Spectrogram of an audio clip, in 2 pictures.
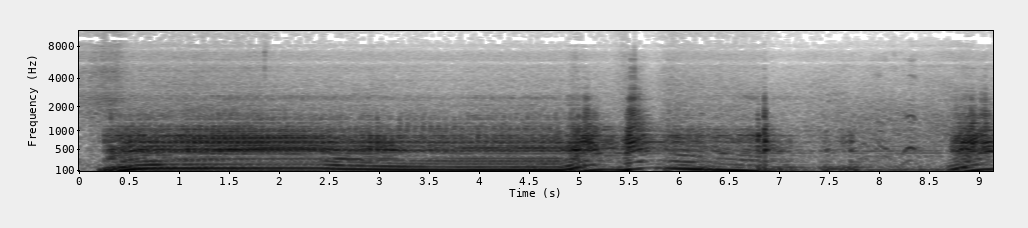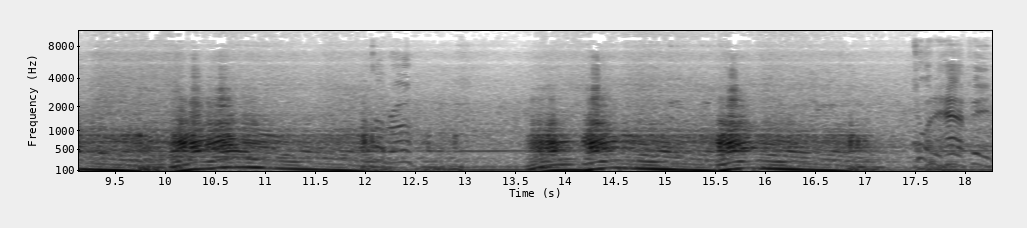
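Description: A straight-piped 2021 Subaru WRX turbo exhaust, loud and close, with a sustained high idle drone followed by a series of sharp revs that climb and fall back.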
